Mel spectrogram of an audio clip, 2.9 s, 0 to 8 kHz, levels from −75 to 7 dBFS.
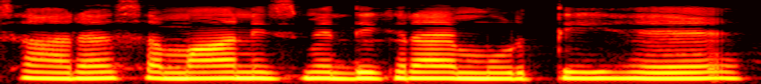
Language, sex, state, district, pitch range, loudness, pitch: Hindi, female, Jharkhand, Palamu, 215-220 Hz, -11 LUFS, 215 Hz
